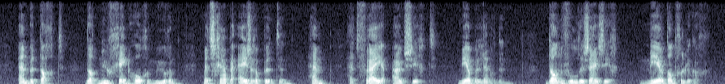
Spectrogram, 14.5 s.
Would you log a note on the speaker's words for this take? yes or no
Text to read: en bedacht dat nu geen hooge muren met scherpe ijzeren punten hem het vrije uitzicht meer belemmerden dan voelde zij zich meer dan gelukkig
no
